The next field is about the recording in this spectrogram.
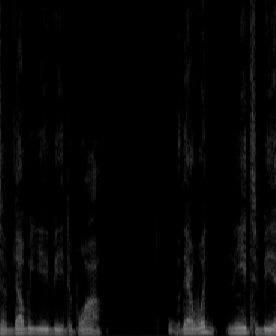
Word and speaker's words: Du Bois: It's Du Bois. It's Du Bois. Yeah, he, within a statement, he clarified the pronunciation.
